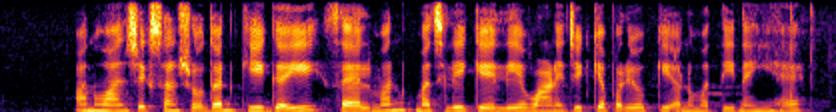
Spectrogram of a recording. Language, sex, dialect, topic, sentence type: Hindi, female, Garhwali, agriculture, statement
